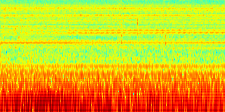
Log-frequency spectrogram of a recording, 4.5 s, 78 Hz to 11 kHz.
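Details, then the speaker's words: LG refrigerator, conventional compressor installed the day before, during an R134a recharge: steady low hum with faint mains buzz, even and unbroken; the compressor runs normally, the condenser coils heat to about 100 degrees and the fridge cools. "It's getting pumped by this compressor that was fully installed yesterday."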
